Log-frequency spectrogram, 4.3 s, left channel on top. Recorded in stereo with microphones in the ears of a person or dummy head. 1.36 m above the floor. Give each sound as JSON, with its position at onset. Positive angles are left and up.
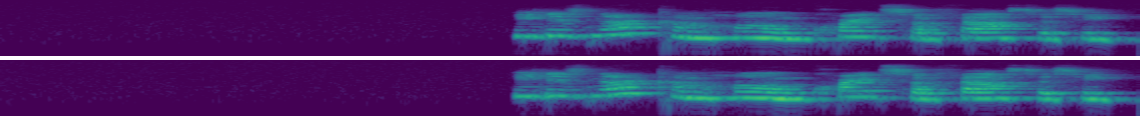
{"t": 1.9, "sound": "a woman speaking", "side_deg": -65, "distance_m": 1.3}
